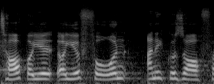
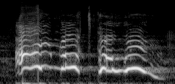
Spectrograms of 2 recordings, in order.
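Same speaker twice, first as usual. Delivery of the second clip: put-on very high, very loud, shrill child's scream; 11 dB louder than usual. Telling how Harrison suddenly screamed while walking behind her: imitating Harrison screaming. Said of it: "he just screams".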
